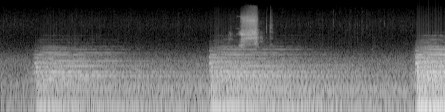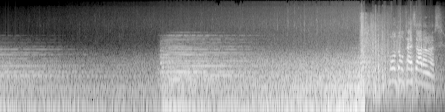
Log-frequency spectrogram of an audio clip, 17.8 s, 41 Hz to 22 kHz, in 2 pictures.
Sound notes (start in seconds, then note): 0.7 clock chime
